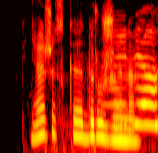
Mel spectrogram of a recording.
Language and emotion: Russian, neutral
